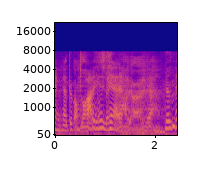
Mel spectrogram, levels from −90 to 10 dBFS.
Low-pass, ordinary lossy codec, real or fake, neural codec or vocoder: none; none; fake; codec, 16 kHz, 0.5 kbps, FreqCodec, larger model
